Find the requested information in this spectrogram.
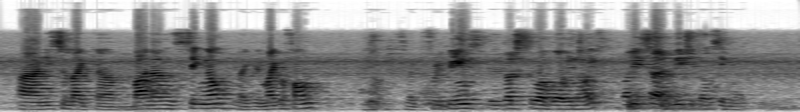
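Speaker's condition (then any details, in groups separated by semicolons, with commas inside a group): No condition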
